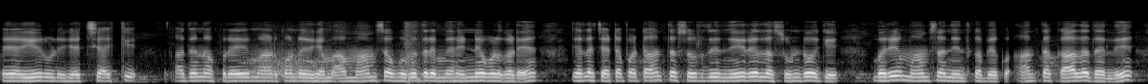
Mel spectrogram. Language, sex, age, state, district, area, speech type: Kannada, female, 60+, Karnataka, Mandya, rural, spontaneous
